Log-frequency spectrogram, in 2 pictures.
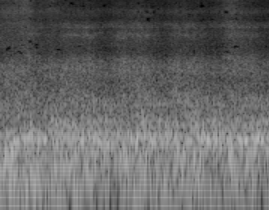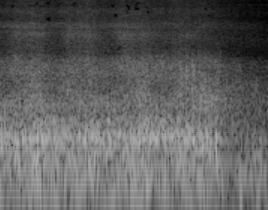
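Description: Frecciarossa high-speed electric train passing through at speed close by: a loud, steady rush of air and wheel-on-rail noise that falls away near the end as the last cars go by.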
